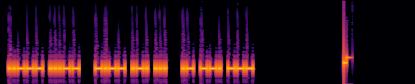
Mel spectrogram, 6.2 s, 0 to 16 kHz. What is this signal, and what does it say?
Morse code, heard as a keyed tone, about 36 wpm, 700 Hz. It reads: 23 YRS AGO
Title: K1USN SST QSO Practice 35wpm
